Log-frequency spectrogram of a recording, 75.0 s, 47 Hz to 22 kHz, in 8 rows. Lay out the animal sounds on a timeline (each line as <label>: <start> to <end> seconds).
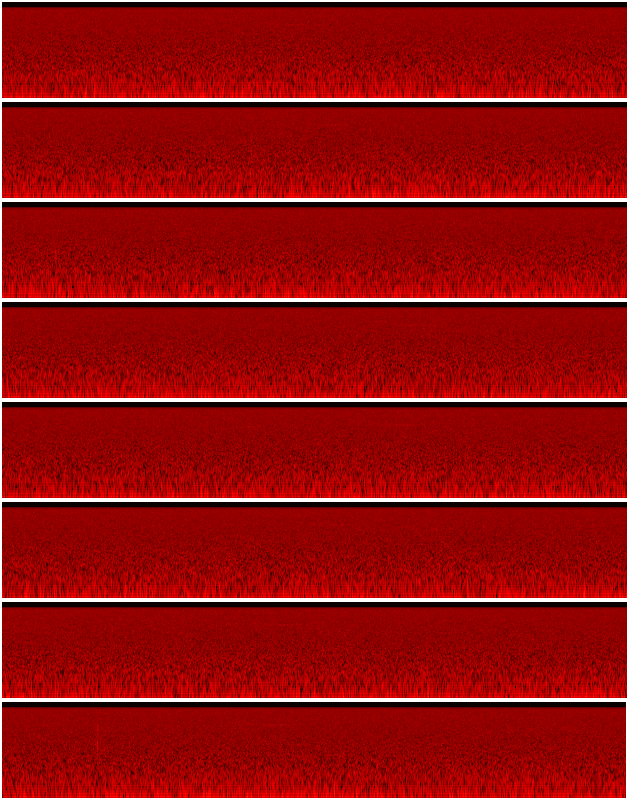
Black-throated Green Warbler (Setophaga virens): 43.2 to 43.9 seconds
